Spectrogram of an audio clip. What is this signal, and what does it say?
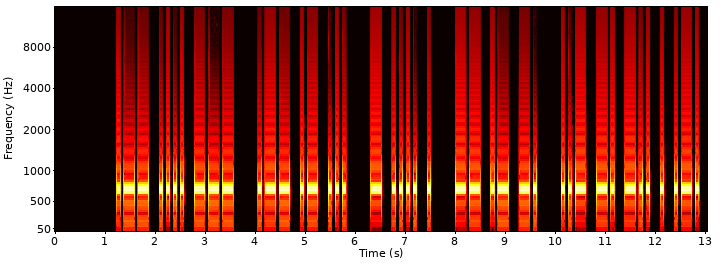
Morse code, heard as a keyed tone, about 17 wpm, 700 Hz. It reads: WHO WAS THE MAN UNDER
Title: Sentences from Top 1000 Words - Review Part 1 - 17wpm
